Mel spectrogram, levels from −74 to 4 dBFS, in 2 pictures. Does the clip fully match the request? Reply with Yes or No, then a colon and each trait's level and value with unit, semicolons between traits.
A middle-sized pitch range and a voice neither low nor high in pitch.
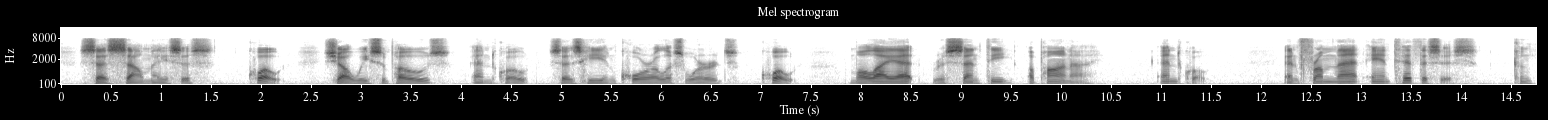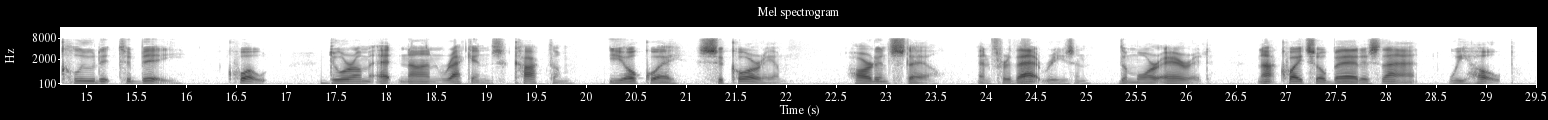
No: average, 3.4 semitones; low, 105 Hz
